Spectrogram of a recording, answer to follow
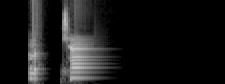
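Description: Two brief, clipped fragments of a man's voice coming through a video call, the second a little longer, each fading out within a fraction of a second, with dead silence around them.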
